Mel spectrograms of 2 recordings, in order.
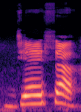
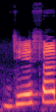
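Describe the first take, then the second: First: Said in the usual way. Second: जैसा said "je-sa", closed e; wrong vowel. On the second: Shown as a demonstration. Teacher rejecting a spelling, जैसा with plain e. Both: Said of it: "जैसा नहीं".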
